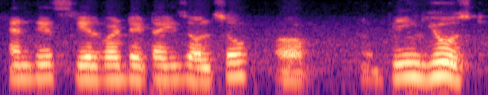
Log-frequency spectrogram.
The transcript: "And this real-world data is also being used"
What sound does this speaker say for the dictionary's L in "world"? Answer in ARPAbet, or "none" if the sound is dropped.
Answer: none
